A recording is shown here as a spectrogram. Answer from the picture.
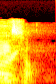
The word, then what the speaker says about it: Geisel: Geisel? – Seuss. – No, it's Theodore. – Geisel.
